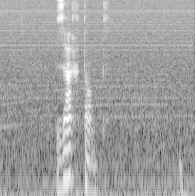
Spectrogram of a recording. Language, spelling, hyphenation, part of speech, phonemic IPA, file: Dutch, zaagtand, zaag‧tand, noun, /ˈzaːx.tɑnt/, Nl-zaagtand.ogg
- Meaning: a sawtooth (cutting bit of a saw)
